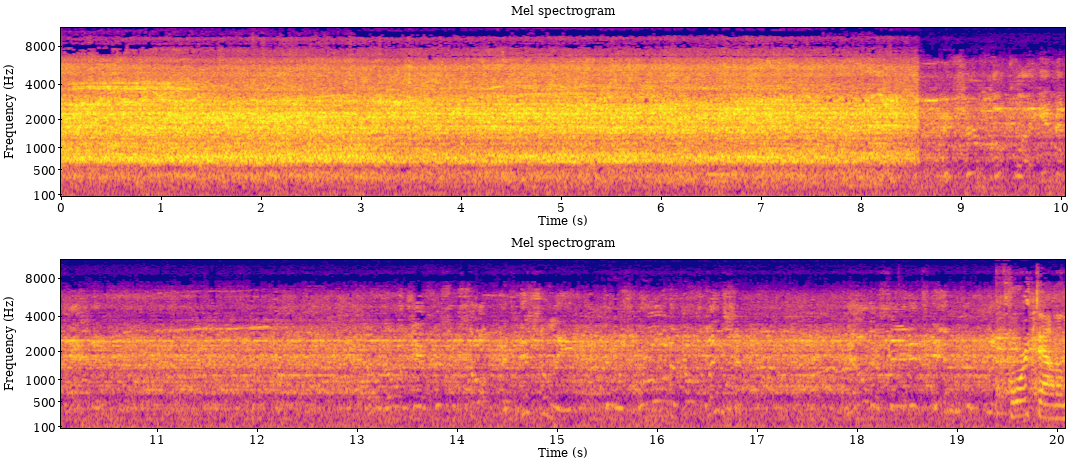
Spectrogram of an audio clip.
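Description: American football broadcast audio playing through a phone's small speaker: loud, even stadium crowd noise that cuts off suddenly about eight seconds in, followed by quieter crowd noise with faint commentary.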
